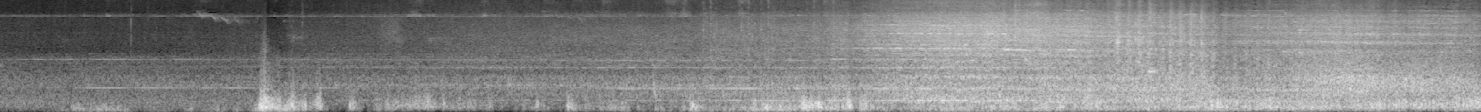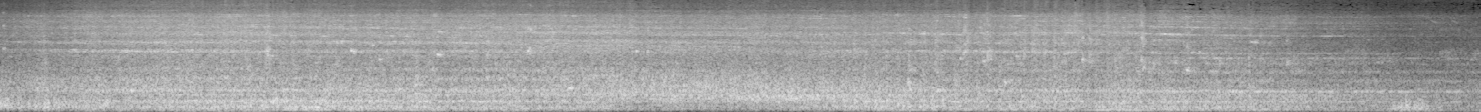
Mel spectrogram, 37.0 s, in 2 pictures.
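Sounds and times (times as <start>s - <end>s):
diesel locomotive passing: 0.0s - 37.0s
wheel squeal on rails: 7.6s - 27.4s, 28.6s - 37.0s.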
